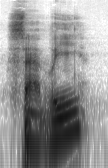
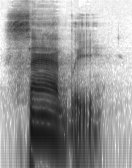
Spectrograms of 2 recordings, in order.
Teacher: I would stress the first syllable I would have emphasis on sad not on Lee I don't say sad L I say sadly right so I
